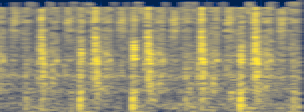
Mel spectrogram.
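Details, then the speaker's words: Old Lister stationary engine with magneto drive, after magneto chain adjustment: even, crisp firing about four beats a second with exposed valve and fuel pump clatter, running smoothly and healthy. "yep that sound an absolute treat and i love it all little exposed valves exposed fuel pump it's all good stuff"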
